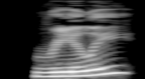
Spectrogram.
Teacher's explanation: when they are surprised, their voice goes up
